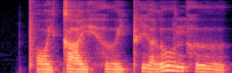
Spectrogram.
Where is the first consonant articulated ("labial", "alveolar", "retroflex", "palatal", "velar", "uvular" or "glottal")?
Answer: labial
